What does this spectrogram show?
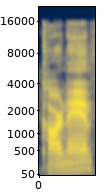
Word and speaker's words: Karnan: Karnan?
